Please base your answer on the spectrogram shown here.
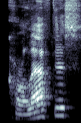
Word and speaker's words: Karlaftis: My number 2, the guy from Purdue, the edge, George Karlaftis.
